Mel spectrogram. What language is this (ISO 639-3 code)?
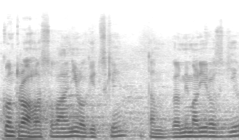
ces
